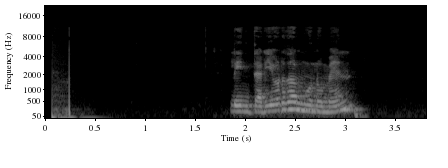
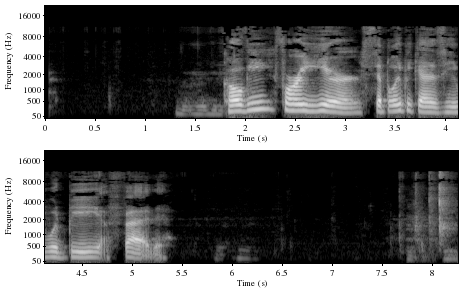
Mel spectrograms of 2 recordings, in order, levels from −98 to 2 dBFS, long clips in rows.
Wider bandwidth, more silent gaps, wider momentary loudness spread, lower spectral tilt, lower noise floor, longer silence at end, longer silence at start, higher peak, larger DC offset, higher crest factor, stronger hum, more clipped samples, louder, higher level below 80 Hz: about the same, 11.5 kHz vs 11.5 kHz; neither; first, 17 LU vs 13 LU; first, -6.5 dB/octave vs -5 dB/octave; first, under -90 dBFS vs -81 dBFS; first, 0.6 s vs 0.1 s; second, 0.05 s vs 1.8 s; second, -30 dBFS vs 0 dBFS; neither; about the same, 20 dB vs 22 dB; neither; neither; second, -46 LUFS vs -19 LUFS; about the same, -72 dBFS vs -70 dBFS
